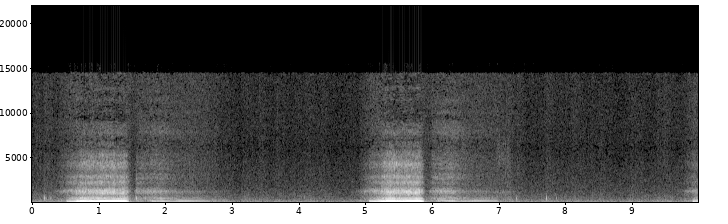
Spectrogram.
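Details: Two loud, deep rattling snores on the in-breath, each followed by a softer out-breath, about 12 breaths a minute in a quiet room; snoring.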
